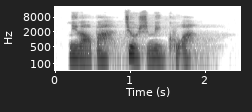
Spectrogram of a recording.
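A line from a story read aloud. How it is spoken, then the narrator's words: Father, long sigh. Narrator (Chinese): 唉，爸爸长叹了一口气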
